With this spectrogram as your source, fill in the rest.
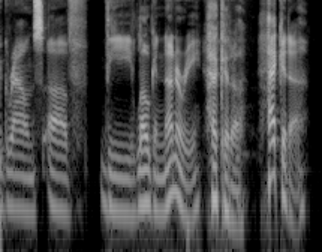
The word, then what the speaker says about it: Hecate: of the Logan Nunnery, Hecata, or Hecate, I think is how you pronounce it. how do you spell this? Okay, the first pronouncing is Hecate.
